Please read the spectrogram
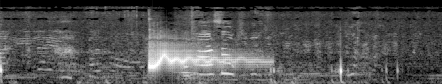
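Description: A cartoon-style "boing" sound effect, starting suddenly about a second and a half in with a quick upward swoop in pitch and then holding a twangy tone for just over a second. A short sharp click follows near the end.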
